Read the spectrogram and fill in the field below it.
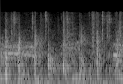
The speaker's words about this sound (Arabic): لا، لن أترجل عن حصاني. هيا أيها الحصان.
